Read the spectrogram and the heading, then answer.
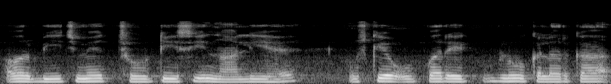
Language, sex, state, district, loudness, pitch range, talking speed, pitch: Hindi, male, Punjab, Fazilka, -14 LUFS, 125-140 Hz, 120 wpm, 135 Hz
